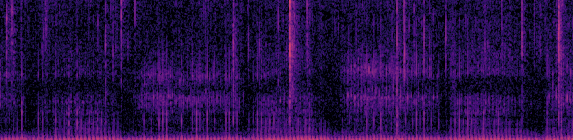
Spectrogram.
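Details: Deep, continuous purr from a sleeping cat by a cozy fireplace, pulsing in rhythmic in-and-out breaths roughly once a second, with faint crackling from the fire behind it.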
